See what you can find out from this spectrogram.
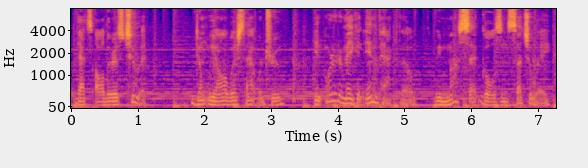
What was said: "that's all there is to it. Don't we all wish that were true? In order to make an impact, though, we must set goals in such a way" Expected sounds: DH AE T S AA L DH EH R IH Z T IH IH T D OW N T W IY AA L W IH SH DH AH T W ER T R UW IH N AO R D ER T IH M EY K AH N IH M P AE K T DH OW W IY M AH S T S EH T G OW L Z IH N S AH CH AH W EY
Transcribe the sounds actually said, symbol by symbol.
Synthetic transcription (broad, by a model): DH AE T S AA L DH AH R IH Z T IH IH T D OW N T W IY AA L W IH SH DH AH T W ER T R UW IH N AO R D ER T IH M EY K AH N IH M P AE K T DH OW W IY M AH S T S EH T G OW L Z IH N S AH CH AH W EY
